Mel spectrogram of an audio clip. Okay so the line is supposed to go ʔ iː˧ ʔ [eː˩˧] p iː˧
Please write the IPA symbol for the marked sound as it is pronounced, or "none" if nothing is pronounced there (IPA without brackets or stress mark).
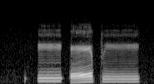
eː˩˧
